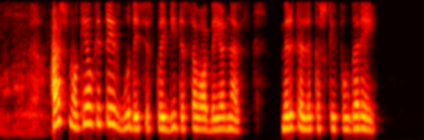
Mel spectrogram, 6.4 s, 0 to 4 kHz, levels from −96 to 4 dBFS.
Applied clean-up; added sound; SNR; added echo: none; none; none; none.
